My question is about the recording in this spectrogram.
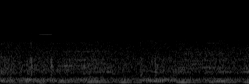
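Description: Quiet lull: faint steady low hum and hiss of room tone, with a couple of faint ticks.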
